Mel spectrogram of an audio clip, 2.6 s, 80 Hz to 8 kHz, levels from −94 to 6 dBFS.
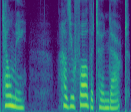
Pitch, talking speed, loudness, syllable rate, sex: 220 Hz, 160 wpm, -17 LUFS, 4.9 syllables/s, female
